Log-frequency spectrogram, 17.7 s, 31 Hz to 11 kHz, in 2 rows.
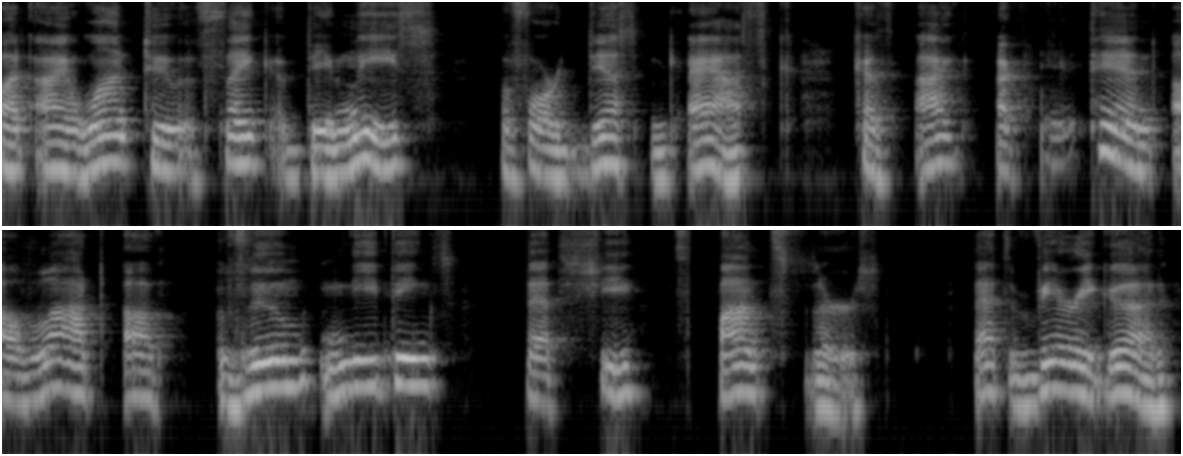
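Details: Post-stroke aphasia in a man, stroke 11 months earlier; at first could say only one word, could speak a little after three or four months; real, unscripted speech.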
